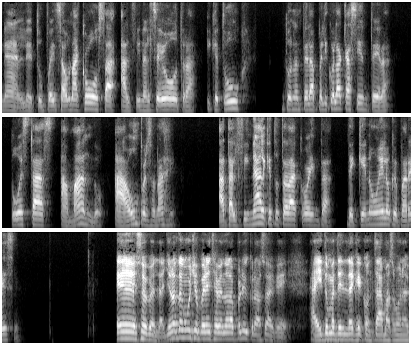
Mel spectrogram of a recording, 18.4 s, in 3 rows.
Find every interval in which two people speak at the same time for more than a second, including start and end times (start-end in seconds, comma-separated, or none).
none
